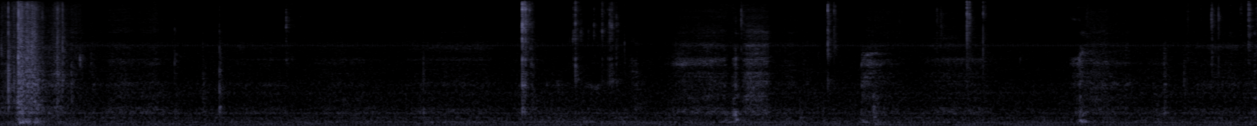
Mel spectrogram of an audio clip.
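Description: In-shell sunflower seeds being cracked and chewed: a dozen or so sharp, faint clicks and cracks of shell at irregular intervals, with a brief rustle of the plastic snack bag at the start.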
